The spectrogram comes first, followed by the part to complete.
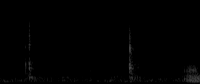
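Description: Near silence with two faint, short clicks about a second apart.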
